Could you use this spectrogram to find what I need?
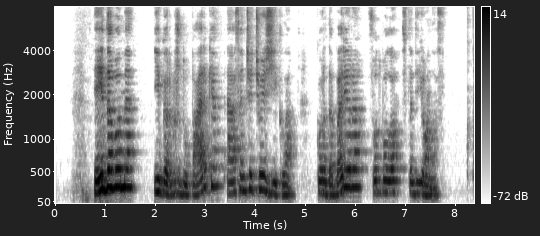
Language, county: Lithuanian, Šiauliai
